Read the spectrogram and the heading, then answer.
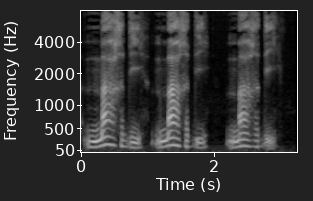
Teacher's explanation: So you can hear that you don't pronounce it that strongly, this R.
